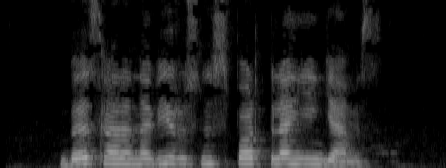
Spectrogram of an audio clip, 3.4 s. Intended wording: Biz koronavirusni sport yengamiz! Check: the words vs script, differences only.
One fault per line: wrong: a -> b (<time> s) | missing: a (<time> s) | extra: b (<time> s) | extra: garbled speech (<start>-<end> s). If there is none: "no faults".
extra: bilan (2.0 s)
